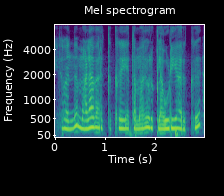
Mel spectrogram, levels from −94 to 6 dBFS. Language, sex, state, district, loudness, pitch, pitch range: Tamil, female, Tamil Nadu, Nilgiris, -13 LUFS, 235 Hz, 230-260 Hz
